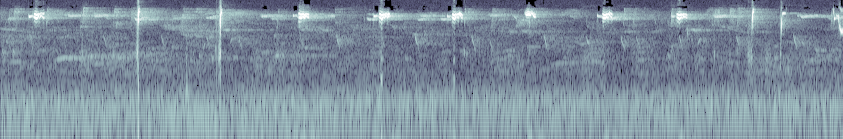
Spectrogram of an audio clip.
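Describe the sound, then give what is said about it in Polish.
Hawfinch song: a loose series of short, high, thin chirps and squeaky notes repeated at a slow, uneven pace, with a couple of sharp clicks, clear in quiet surroundings. “Nadaje to piosence grubodzioba dość luźny, niezdecydowany i raczej niemrawy charakter, przywodzący na myśl piosenkę Gila.”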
